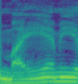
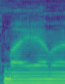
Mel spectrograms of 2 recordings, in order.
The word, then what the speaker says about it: Miami: they're be like oh yeah I went to Miami Oklahoma and we're like that's Miama and they're like I went to tiua we're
